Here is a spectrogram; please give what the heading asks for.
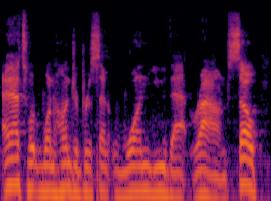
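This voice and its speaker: A male esports caster delivers analytical commentary in a medium-pitched voice. He explains the play step by step and leans on key words for emphasis. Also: moderate pace, a loud crowd.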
